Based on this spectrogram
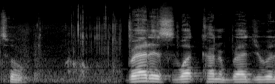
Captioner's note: bread crunching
